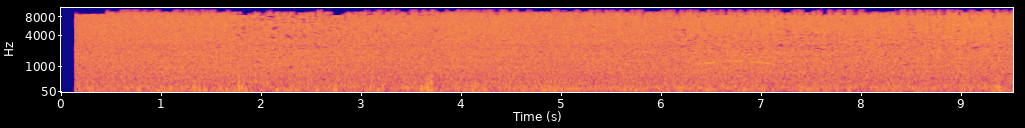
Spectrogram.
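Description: Steady rushing noise of a fast typhoon floodwater torrent, mixed with storm wind and rain, with low rumbles from wind on the microphone.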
